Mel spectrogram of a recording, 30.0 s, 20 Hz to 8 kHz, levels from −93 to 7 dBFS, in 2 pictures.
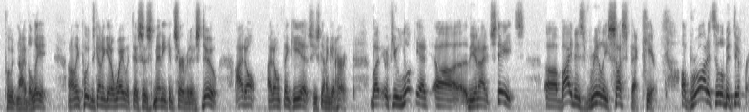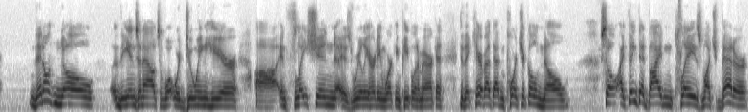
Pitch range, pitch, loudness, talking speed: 135-165 Hz, 145 Hz, -17 LUFS, 175 wpm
